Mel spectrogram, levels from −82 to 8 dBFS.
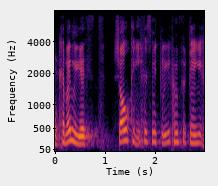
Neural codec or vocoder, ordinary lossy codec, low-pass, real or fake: codec, 16 kHz, 1 kbps, FreqCodec, larger model; none; 7.2 kHz; fake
